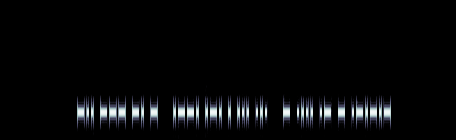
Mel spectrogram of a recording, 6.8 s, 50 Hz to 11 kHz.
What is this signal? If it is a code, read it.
Morse code, heard as a keyed tone, about 36 wpm, 700 Hz. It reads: DONT PRESS THAT.
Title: Sentences from Top 1000 Words - Review Part 1 - 35wpm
